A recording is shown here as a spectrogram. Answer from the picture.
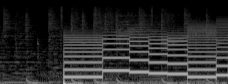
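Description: DIY modular synthesizer oscillator playing a quick run of notes through a Steiner-Parker filter, starting about half a second in. The tone is bright and buzzy, and each note lasts a fraction of a second, stepping down in pitch and then jumping up and down.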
